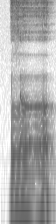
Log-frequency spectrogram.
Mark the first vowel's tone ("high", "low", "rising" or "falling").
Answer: low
